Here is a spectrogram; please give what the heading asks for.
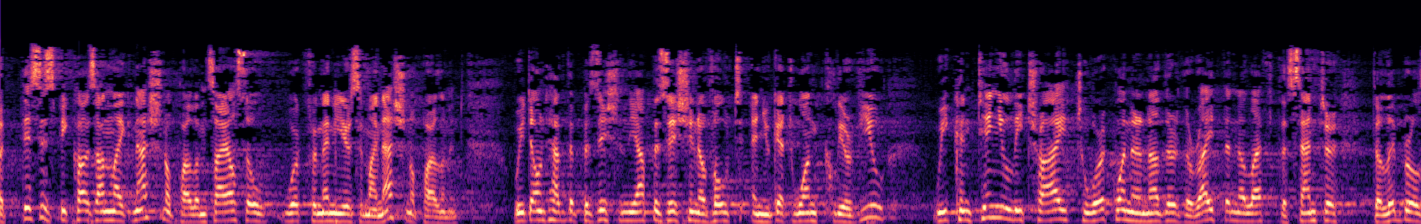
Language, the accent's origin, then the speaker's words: English; Latvia; I come from Latvia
